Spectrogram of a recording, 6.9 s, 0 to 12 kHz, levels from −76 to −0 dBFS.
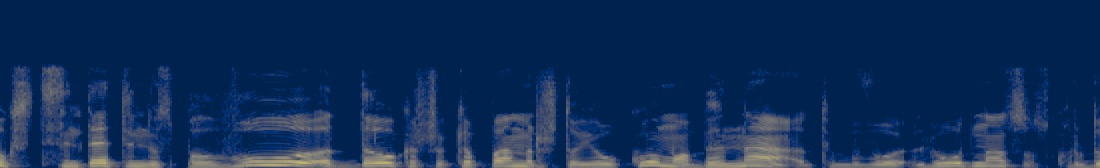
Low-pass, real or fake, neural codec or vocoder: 7.2 kHz; real; none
